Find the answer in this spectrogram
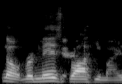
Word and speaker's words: Ramiz Brahimaj: I think Ramiz Brahimaj. That's how you pronounce it. So I got it right now.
